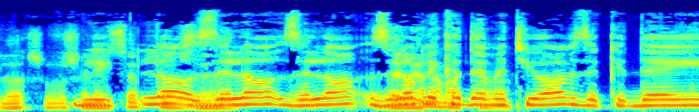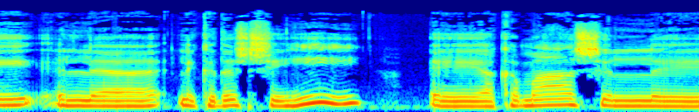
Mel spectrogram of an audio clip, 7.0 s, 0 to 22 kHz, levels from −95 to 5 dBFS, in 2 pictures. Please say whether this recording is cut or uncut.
cut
